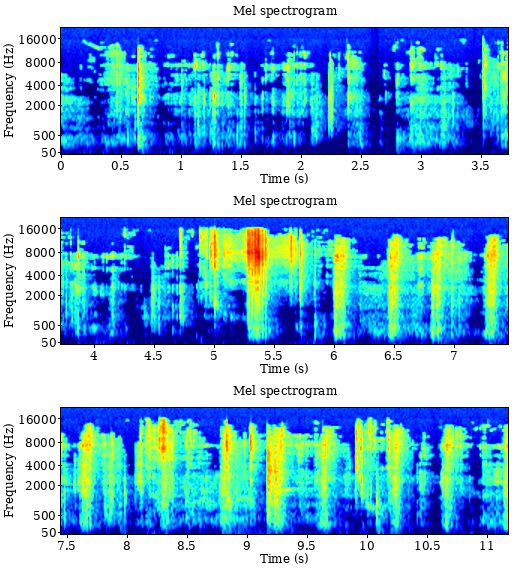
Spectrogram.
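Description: Raw celery stalk being chewed, crisp crunching, soft at first and louder from about five seconds in, at about three crunches a second.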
